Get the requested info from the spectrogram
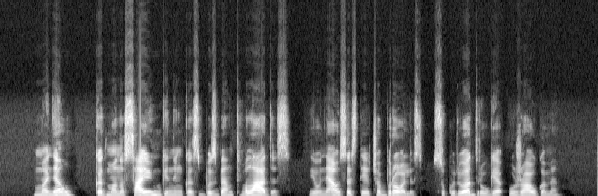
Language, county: Lithuanian, Kaunas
